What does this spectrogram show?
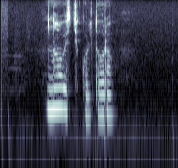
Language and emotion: Russian, neutral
